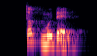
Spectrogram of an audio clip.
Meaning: alternative spelling of top-modèle
- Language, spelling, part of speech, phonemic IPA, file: French, top model, noun, /tɔp mɔ.dɛl/, LL-Q150 (fra)-top model.wav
